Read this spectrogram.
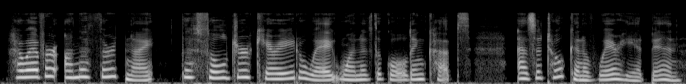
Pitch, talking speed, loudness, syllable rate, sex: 260 Hz, 190 wpm, -18 LUFS, 5.4 syllables/s, female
